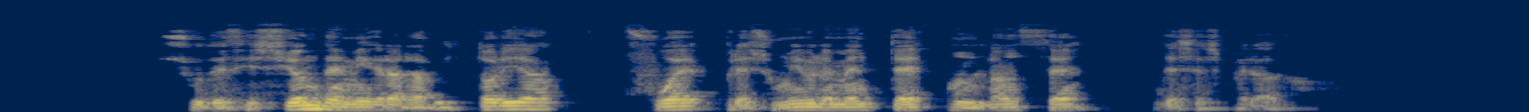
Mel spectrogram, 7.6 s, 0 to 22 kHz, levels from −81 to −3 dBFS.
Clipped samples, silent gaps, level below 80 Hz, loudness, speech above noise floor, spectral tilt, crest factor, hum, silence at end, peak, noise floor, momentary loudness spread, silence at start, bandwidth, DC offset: under 0.1%; 5.67-5.71 s; -56 dBFS; -22 LUFS; over 68 dB; -6.5 dB/octave; 20 dB; none; 1.25 s; -4 dBFS; under -90 dBFS; 17 LU; 0.8 s; 9.2 kHz; under 0.1%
